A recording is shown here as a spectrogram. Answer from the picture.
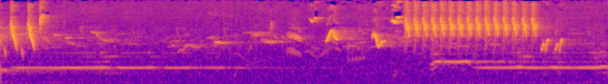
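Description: Songbirds chirping with quick rising calls, and a fast, high trill about four seconds in, over long held notes of a ney (end-blown reed flute) that pause for a few seconds and come back near the end.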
